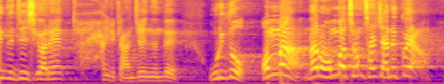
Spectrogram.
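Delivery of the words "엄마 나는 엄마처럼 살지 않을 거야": much higher, loud cry of defiance; defiant teen shout. Retold or imitated. Daughter shouting at her mother, loud and defiant. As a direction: fling it at mom like a rebellious daughter.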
